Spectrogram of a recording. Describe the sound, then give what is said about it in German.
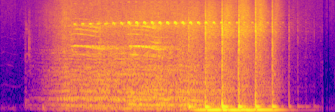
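A short transition effect made on a mixing desk: a buzzing, insect-like drone with a thin high whine swells up, then a run of quick rhythmic thumps over a low rumble before it cuts off. No speech. “Das war mein Versuch, mit meinem Mischpult einen Übergang herzustellen.”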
